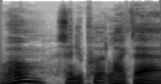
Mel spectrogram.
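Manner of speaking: speaking very softly. Retelling a student's reply after being pushed: imitating someone talking very soft. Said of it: "He just talked very soft".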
